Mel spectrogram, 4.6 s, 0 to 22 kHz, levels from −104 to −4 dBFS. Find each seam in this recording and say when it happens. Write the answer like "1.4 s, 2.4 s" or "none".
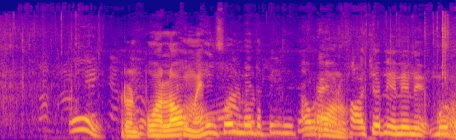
none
